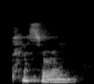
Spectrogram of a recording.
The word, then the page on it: passerine: British English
